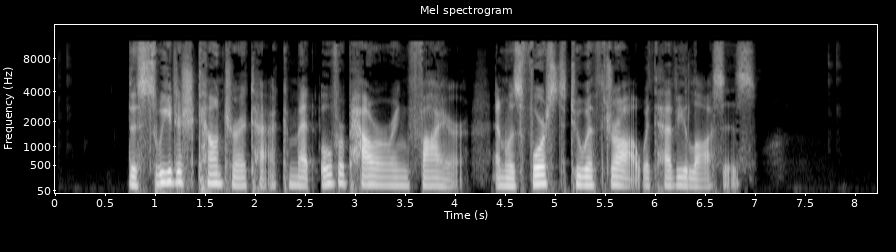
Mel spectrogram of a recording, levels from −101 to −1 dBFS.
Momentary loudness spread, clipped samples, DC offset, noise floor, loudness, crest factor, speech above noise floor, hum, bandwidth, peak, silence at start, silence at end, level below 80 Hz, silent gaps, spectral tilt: 13 LU; under 0.1%; under 0.1%; -88 dBFS; -22 LUFS; 22 dB; 66 dB; none; 11.5 kHz; 0 dBFS; 0.75 s; 1.25 s; -54 dBFS; none; -5.5 dB/octave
